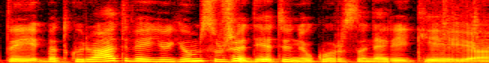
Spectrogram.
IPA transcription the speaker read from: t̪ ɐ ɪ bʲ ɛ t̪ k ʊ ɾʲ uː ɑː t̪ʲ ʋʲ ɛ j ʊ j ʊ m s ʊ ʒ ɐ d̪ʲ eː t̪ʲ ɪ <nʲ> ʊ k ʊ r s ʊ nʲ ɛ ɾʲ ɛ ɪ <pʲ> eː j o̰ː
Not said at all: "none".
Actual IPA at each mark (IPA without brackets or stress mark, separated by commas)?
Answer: nʲ, kʲ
